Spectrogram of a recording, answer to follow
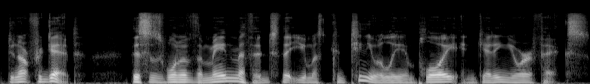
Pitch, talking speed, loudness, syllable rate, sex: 100 Hz, 195 wpm, -19 LUFS, 5.4 syllables/s, male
